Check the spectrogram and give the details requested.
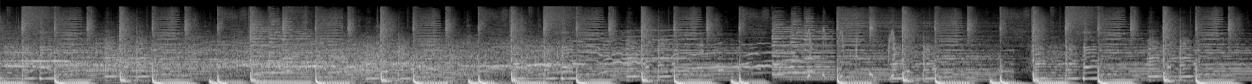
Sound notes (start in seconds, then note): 0.1 upbeat music; 2.1 audience cheering; 5.7 upbeat music continues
